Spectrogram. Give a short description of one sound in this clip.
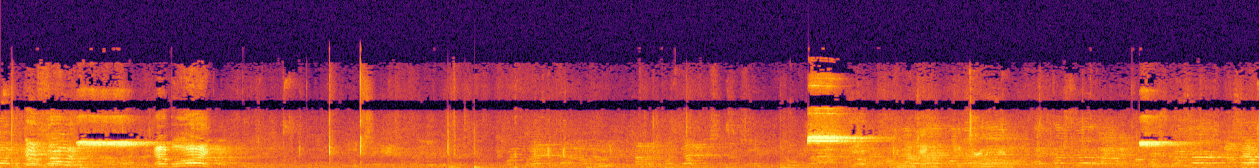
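A referee blows short, sharp whistle blasts.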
